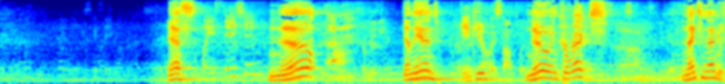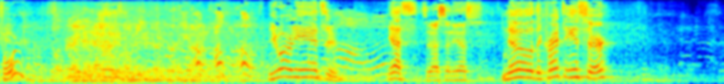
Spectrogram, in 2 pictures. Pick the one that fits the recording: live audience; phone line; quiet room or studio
live audience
